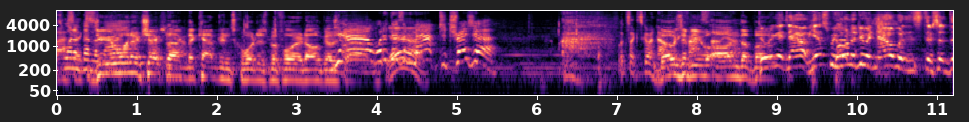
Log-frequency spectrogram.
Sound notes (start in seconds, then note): 6.2 sighs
